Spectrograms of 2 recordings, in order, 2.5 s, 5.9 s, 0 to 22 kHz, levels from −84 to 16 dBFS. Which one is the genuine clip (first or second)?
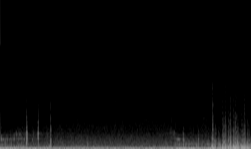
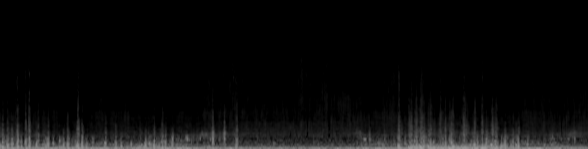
first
